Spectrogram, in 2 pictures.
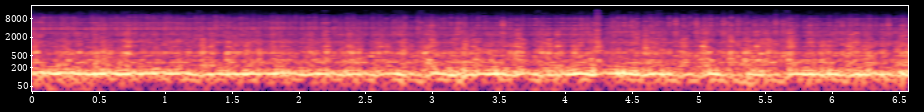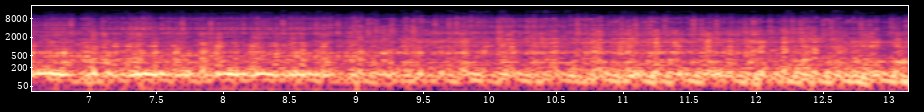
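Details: Izh Jupiter 5 two-stroke motorcycle engine at steady idle, with a fast, tinny rattle riding over the exhaust note throughout; piston knock.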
